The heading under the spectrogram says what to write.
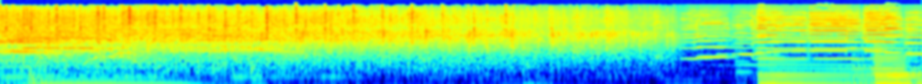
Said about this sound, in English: Please give them one more round of applause all the way back to the LiveWire stage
